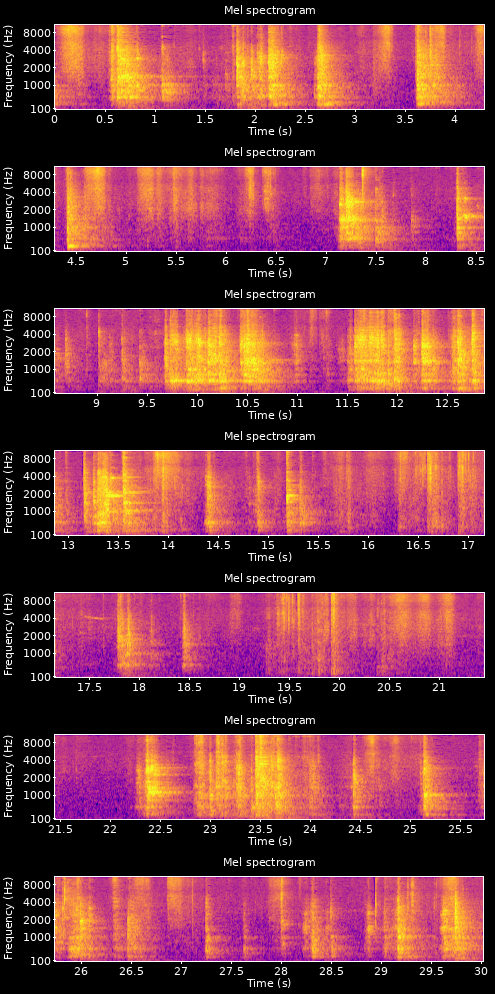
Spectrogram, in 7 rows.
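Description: A new radiator being worked by hand into a Case 580C backhoe's radiator frame: irregular metal scraping, rubbing and knocking as it is shifted and pushed into place, with a short lull about two-thirds of the way through.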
